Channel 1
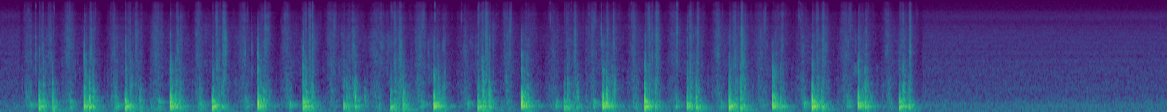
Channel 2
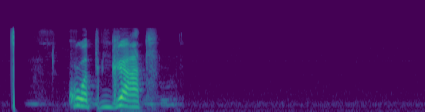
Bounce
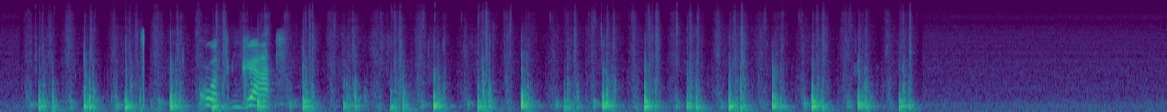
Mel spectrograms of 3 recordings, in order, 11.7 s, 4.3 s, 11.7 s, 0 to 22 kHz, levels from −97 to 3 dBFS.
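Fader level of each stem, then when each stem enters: -8.5, -0.5 dB; 0.00, 1.30 s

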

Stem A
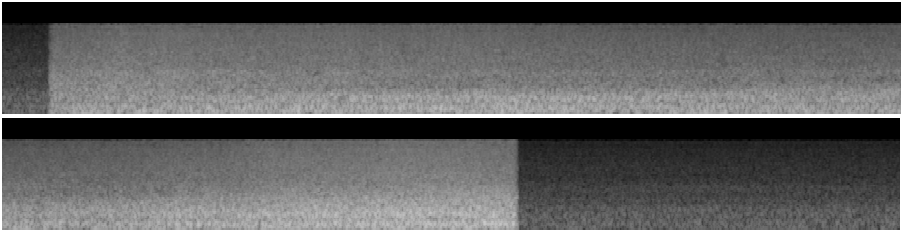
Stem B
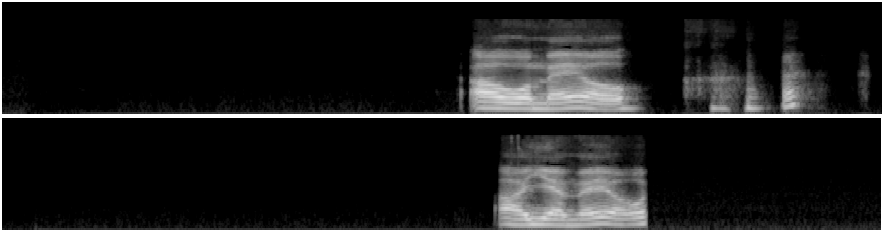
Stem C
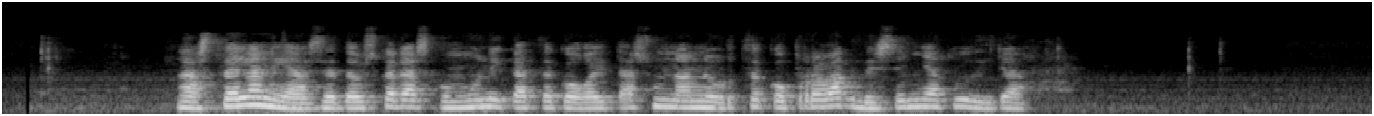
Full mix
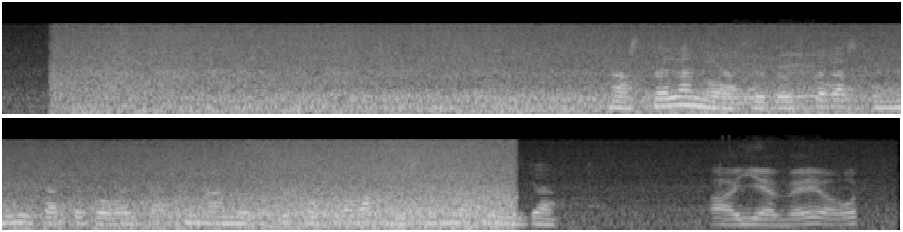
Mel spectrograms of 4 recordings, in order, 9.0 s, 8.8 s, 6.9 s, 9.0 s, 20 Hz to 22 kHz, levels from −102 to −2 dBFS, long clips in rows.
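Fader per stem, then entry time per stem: +1.0, -13.5, -4.0 dB; 0.00, 1.15, 2.15 s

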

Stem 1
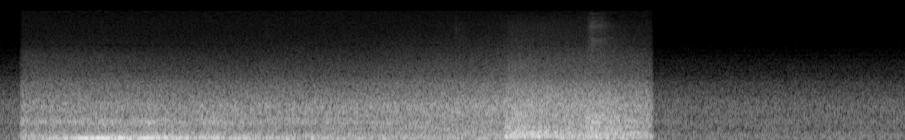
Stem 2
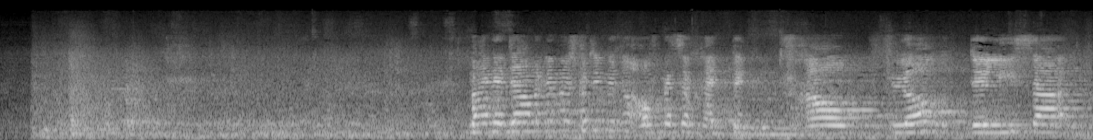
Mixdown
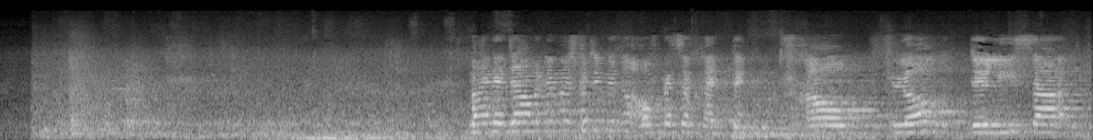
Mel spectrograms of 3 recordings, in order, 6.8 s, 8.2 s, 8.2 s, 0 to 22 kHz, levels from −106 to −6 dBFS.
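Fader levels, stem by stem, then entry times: -12.0, +0.5 dB; 1.70, 0.00 s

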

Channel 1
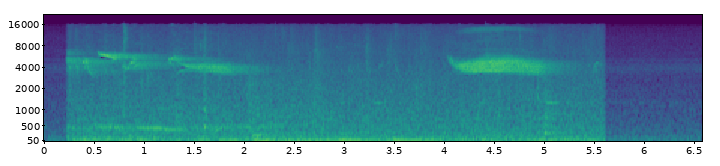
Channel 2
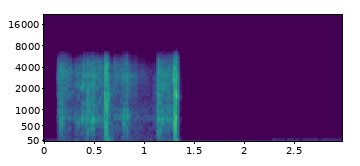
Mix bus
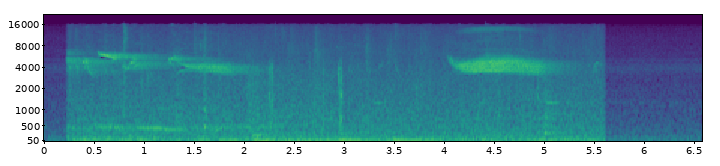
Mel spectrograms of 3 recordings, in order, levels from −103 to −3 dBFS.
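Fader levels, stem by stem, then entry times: -0.5, -8.5 dB; 0.00, 1.65 s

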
